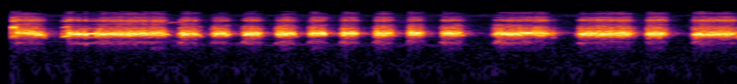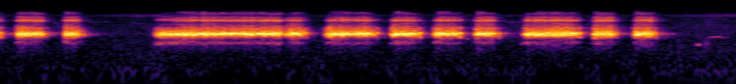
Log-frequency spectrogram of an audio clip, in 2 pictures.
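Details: Hen calling in a long run of harsh, nasal, clucking notes repeated about three to four times a second in bursts, with one short pause midway; no other sounds.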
